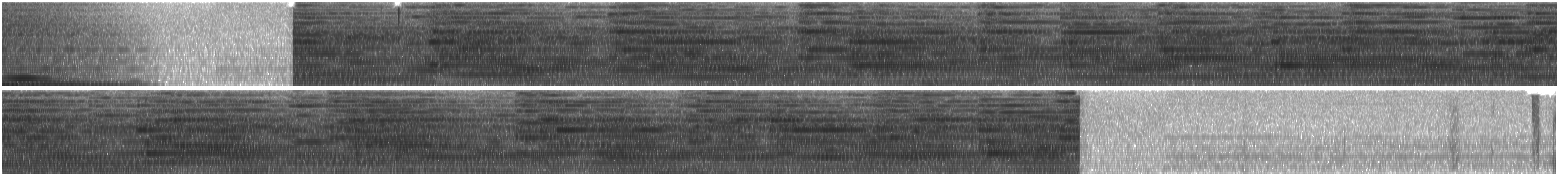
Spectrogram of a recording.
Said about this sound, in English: Those were the mission bells ringing. They're saying, hear the word of the Lord. Hear the word of the Lord.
